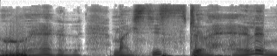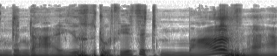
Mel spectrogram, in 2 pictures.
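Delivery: very slow, loud drawl, every word dragged out. Showing how a playwright talks: Edgar Oliver impression. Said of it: "I'm doing a spot-on impression".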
